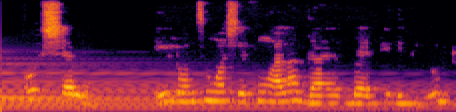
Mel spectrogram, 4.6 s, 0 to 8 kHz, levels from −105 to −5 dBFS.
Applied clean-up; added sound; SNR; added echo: none; Piano; 13 dB; none.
